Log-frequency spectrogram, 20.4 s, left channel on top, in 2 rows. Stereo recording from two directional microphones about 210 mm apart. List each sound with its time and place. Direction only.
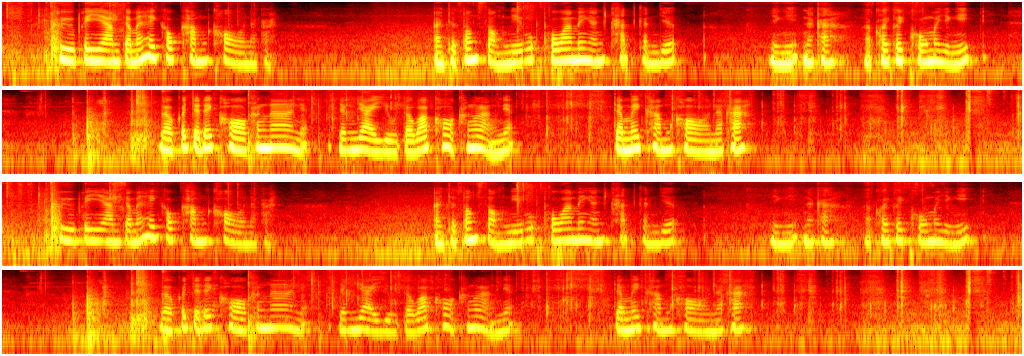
0.6 s a woman's voice: 50° left (ahead or behind); by 2.7 s 30° left (ahead or behind)
4.3 s a woman's voice: 25° left (ahead or behind); by 9.8 s 55° left (ahead or behind)
11.8 s a woman's voice: 55° left (ahead or behind)
16.3 s speech: 50° left (ahead or behind)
